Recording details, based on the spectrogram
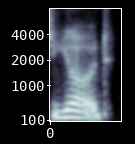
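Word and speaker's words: יוד: the aleph consists of two yuds pronounced yod one yad is situated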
